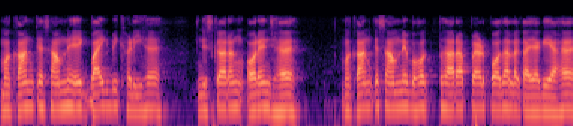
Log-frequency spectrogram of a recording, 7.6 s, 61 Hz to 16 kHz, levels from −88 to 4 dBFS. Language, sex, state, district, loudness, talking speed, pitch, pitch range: Hindi, male, Jharkhand, Palamu, -19 LUFS, 170 wpm, 130 Hz, 125-140 Hz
